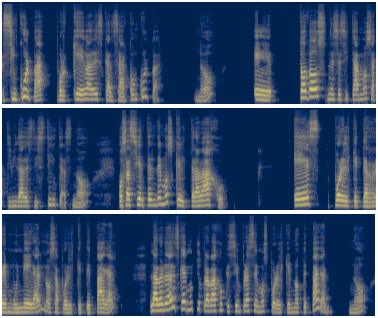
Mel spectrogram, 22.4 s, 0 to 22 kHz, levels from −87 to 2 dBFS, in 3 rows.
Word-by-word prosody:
sin 205 +2 0
culpa, 295 - +1
¿por 180 0 -3
qué 195 -2 +1
va 205 0 +2
a - - +2
descansar 165 -7 -5
con 190 +4 -7
culpa, 300 +7 -9 0.6
no? - - -10 0.7
Eh, 175 -3 +2 0.4
todos 295 +3 +6
necesitamos 195 +2 -3
actividades 175 -1 -5
distintas, 190 +7 -10
¿no? - - -9 0.5
O 185 - +2
sea, 210 +2 +6
si 210 +2 +3
entendemos 235 +8 0
que 215 -8 0
el 170 -3 -3
trabajo 190 +3 +2 1.3
es 235 +4 +3 0.2
por 200 +1 +7
el 180 -3 0
que 175 0 -2
te 170 0 +1
remuneran, 165 0 -1
o - - -4
sea, 160 -1 -6
por 150 -1 -3
el 150 0 -10
que 150 - -6
te 150 -1 -5
pagan, 160 +1 0 0.7
la 225 0 +9
verdad 250 +6 +5
es 360 0 -5
que 285 - +3
hay 285 - +2
mucho 265 0 -9
trabajo 215 +3 +3
que 200 - -8
siempre 205 +1 -3
hacemos 205 -2 -6
por 175 -5 -3
el 150 0 -7
que 160 0 -5
no 170 +1 -7
te - - -6
pagan, 180 - -2 0.3
¿no?, 145 +1 -10
190 Hz, 140 wpm, -22 LUFS, 170-220 Hz, 1.3 s, la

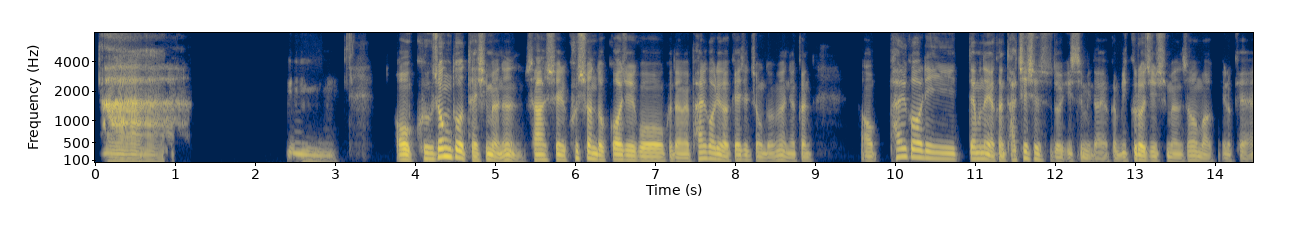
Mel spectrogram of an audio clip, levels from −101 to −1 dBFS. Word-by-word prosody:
아. 75 -1 +2 1.6
음. 70 -3 -8 0.7
어 115 -2 +6
그 135 -1 -1
정도 180 -1 +6
되시면은 80 -6 +1
사실 115 0 +2
쿠션도 135 -8 +1
꺼지고 100 -6 +3
그다음에 80 -1 -3
팔걸이가 135 - 0
깨질 110 +3 -3
정도면 95 0 -5
약간 85 +1 -6 0.6
어 95 -1 -4 0.2
팔걸이 155 -8 0
때문에 135 -1 +1
약간 - - -2
다치실 125 +2 -2
수도 95 -4 -8
있습니다. 80 -4 -7
약간 75 +2 -10
미끄러지시면서 95 -2 -2
막 80 -6 -7
이렇게 - - -10
100 Hz, 265 characters per minute, -20 LUFS, 80-130 Hz, 1.6 s, 어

